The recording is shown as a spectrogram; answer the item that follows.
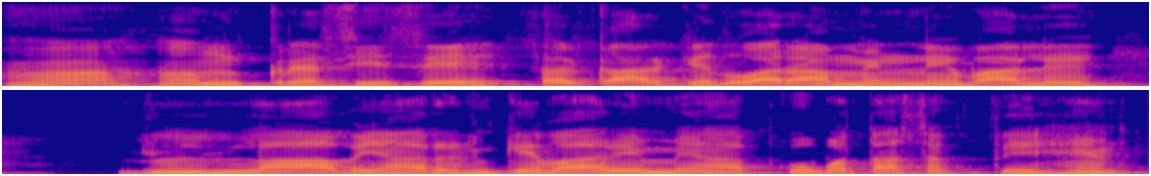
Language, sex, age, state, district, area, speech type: Hindi, male, 45-60, Rajasthan, Karauli, rural, spontaneous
